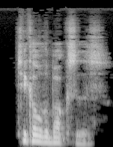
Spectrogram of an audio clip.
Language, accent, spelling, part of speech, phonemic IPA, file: English, Australia, tick all the boxes, verb, /ˈtɪk ɔːl ðə ˈbɒksɪz/, En-au-tick all the boxes.ogg
- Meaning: To fulfill all the requirements, especially as itemized in a list; to have all the needed characteristics; to complete all the steps in a process in an orderly manner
